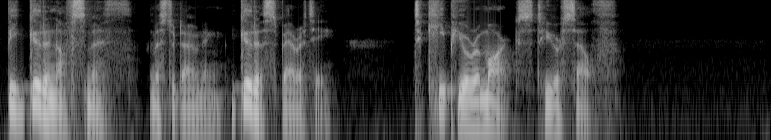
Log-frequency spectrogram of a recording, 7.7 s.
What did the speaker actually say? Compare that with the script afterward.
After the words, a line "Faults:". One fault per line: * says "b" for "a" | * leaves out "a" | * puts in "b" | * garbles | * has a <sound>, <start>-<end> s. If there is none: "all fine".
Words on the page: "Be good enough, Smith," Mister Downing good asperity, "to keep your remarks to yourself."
"Be good enough, Smith," Mister Downing good asperity, "to keep your remarks to yourself."
Faults:
all fine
